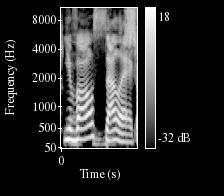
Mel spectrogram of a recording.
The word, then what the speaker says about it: Yuval Selick: We have Yaval Salik, and hopefully I said that correctly. – Yuval Selick, yes. – Yuval Selick. – Selick, yeah, of course. Like Tom Selleck.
